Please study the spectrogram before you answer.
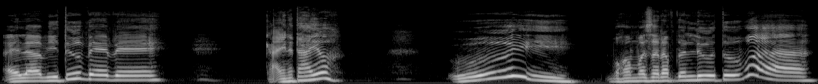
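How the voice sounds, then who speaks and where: A man's voice: high-pitched, big pitch swings, slow pace, long pauses, no room sound, clean studio sound, full character voice. A man playing an affectionate, easygoing young husband in a Filipino radio drama, teasing and sweet-talking in a drawl with a Filipino accent. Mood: tender.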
